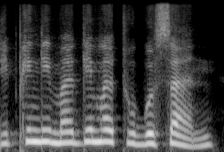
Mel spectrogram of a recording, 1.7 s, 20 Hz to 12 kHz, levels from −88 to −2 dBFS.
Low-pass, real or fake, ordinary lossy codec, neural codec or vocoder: 10.8 kHz; fake; none; codec, 16 kHz in and 24 kHz out, 0.6 kbps, FocalCodec, streaming, 2048 codes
